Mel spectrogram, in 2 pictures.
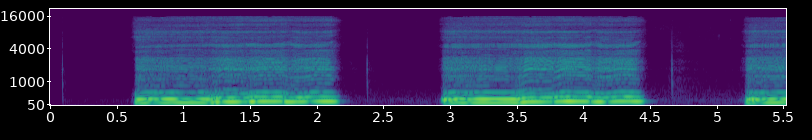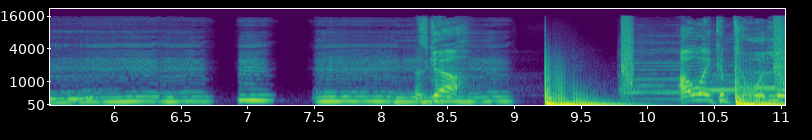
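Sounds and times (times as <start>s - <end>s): person humming wordless phrase: 0.6s - 2.2s, 2.9s - 4.6s, 5.2s - 9.1s, 10.5s - 11.0s.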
